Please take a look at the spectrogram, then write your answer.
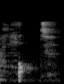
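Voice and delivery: "hot" breathed out, open O; whispered "hot". Shown as a demonstration. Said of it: "get the O of the O".

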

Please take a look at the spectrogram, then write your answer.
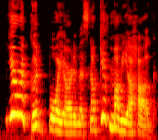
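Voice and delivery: put-on fussing over her boy; doting mother. Mother praises her son.

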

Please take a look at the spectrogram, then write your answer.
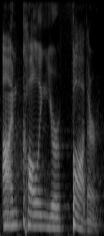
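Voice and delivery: low, slow, grave authority; stern principal. Retold or imitated. Principal scolding a kindergartner, lightly voiced stern. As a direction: lay down the threat slowly and low. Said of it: "the principal looks at me and goes".

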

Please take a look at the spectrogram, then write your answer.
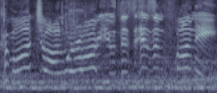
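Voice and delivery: frightened, rising calls; calling out. Pretend. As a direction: shout for them, growing panic. Calling out for missing friends.

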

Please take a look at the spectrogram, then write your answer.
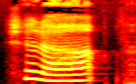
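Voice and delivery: put-on drowsy, slurred drunk reply; nodding off. A narrator's reading. Drunk Sirius answering Remus while nodding off, drowsy. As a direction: say it as if falling asleep. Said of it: "nodding off".

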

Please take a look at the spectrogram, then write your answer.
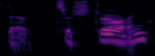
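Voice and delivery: German title in a German accent. Shown as a demonstration. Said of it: "Pardon my German accent".

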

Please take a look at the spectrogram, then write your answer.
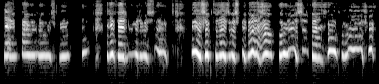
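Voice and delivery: high, whiny self-pity; mock self-pitying whine. Nurse mocking her old self, whiny and pitiful. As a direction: whimper for sympathy like a martyr. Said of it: "That's what I was like".

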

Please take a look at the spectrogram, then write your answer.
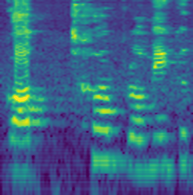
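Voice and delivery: কথ্য প্রমিত drawn out slowly, kotho with an o sound; slow, deliberate model of কথ্য প্রমিত; pronunciation demo. Shown as a demonstration. Teacher modelling the right sound for students, slow and careful. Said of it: "উচ্চারণটা কিন্তু".

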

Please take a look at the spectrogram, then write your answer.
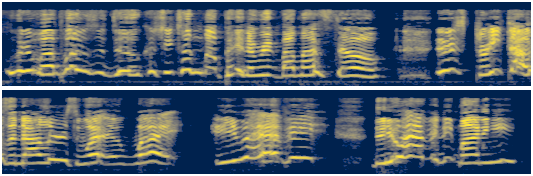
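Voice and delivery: high, crying plea; tearful. Real, not acted. Asks friend for help with the rent, crying. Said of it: "I'm about to cry".

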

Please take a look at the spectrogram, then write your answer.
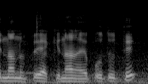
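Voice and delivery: ordinary delivery

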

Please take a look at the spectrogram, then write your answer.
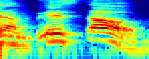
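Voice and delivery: usual speaking voice

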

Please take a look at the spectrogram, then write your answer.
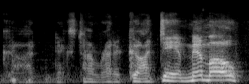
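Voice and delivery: loud exasperated yell; angry shout. Acted. Ray yelling at the creature as he flees, angry shout. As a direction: snap it out in frustration.

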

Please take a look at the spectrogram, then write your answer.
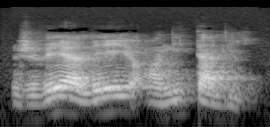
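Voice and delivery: French sentence ending on stressed "Italie"; French pronunciation. Shown as a demonstration. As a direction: model French, landing on the last syllable of "Italie". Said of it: "in French, you say Italie".

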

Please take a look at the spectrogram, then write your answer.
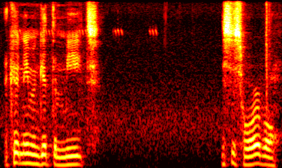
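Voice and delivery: ordinary talk, nothing marked

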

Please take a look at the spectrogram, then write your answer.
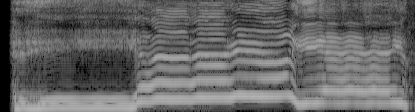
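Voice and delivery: sung with heavy reverb; drenched in plate reverb and delay; cave echo. Real, not acted. Sounds a little like I'm in a cave.

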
